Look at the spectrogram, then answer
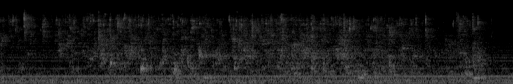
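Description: Liquid pours steadily into a container while making a smoothie, a continuous close splashing gush with no talk over it.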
